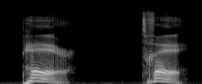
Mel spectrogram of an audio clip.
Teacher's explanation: This one, you'll notice, points the other way, and it creates a more open kind of relaxed e sound like in the English word get or bed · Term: accent grav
